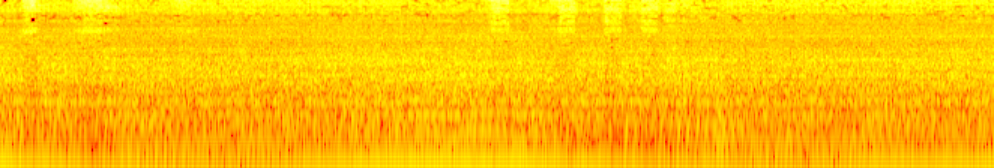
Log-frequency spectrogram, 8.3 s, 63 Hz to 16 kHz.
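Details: Misfire at idle on a 2008 Hyundai Accent: dead cylinder 2 with code P0302; lumpy uneven idle with brake-clean spray hisses; split intake manifold gasket leaks air, running cylinder 2 lean until ECM cuts its fuel.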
